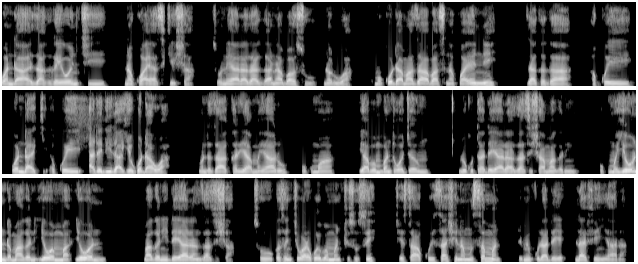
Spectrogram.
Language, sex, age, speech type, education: Hausa, male, 15-29, spontaneous, tertiary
